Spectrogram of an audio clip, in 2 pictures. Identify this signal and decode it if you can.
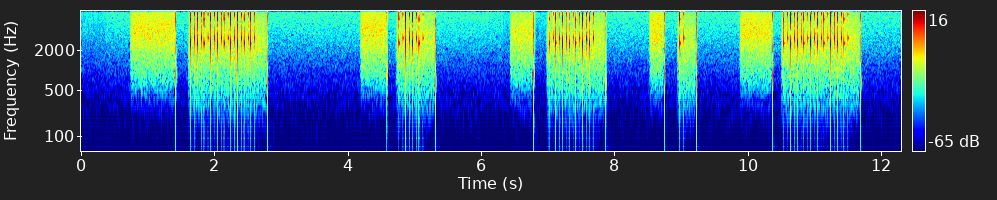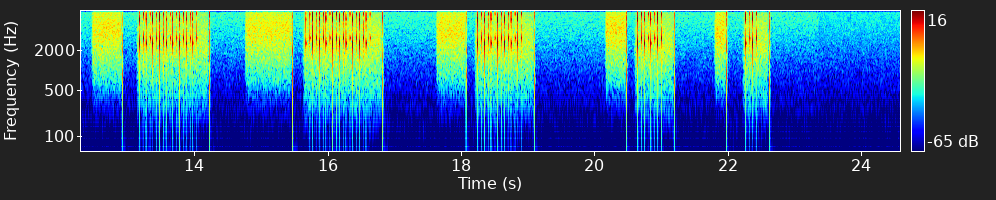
Pulse dialling, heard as a rotary dial, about 10 pulses a second. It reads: 0 4 7 1 0 9 0 7 4 2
